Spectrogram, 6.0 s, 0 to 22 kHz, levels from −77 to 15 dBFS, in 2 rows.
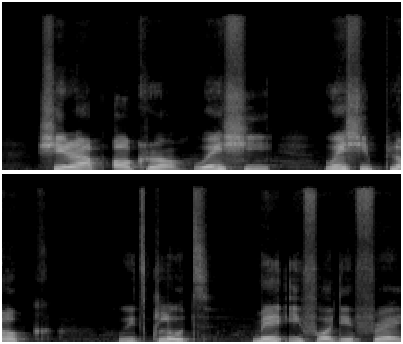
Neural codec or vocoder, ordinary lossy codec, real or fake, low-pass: autoencoder, 48 kHz, 128 numbers a frame, DAC-VAE, trained on Japanese speech; none; fake; none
